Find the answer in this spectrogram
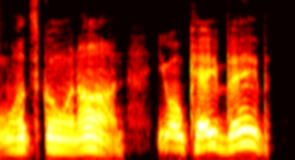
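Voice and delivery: loud growling male voice. Narrator reads Lucas stepping in beside her, asking if she's okay: growling male voice. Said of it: "a growling male voice intercedes".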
